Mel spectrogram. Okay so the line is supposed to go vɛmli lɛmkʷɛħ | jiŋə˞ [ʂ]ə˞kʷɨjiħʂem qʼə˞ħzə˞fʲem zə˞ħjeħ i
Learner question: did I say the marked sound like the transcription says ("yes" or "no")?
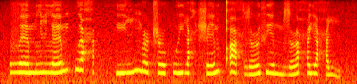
no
